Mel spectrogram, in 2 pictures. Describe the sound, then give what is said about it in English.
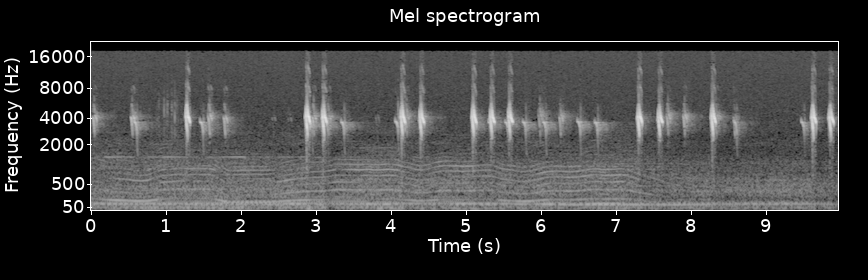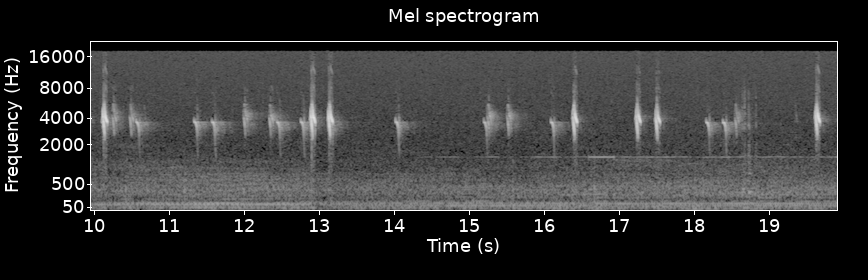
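Sharp, high-pitched chirps from bird number 499, recorded during testing, ring out in quick bursts throughout, fairly loud and irregularly spaced, with a lower warbling murmur of other bird calls beneath them during the first few seconds. “Testing now, bird 499.”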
